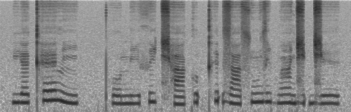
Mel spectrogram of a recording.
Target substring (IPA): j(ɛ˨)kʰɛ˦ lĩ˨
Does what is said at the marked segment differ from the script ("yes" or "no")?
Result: no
